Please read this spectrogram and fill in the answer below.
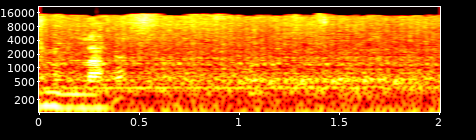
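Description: Car engine running, a steady low rumble heard from inside the car's cabin.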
